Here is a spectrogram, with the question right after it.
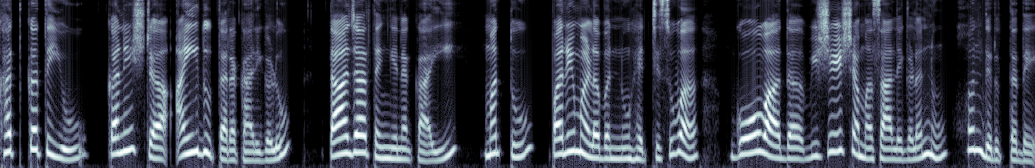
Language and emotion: Kannada, neutral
